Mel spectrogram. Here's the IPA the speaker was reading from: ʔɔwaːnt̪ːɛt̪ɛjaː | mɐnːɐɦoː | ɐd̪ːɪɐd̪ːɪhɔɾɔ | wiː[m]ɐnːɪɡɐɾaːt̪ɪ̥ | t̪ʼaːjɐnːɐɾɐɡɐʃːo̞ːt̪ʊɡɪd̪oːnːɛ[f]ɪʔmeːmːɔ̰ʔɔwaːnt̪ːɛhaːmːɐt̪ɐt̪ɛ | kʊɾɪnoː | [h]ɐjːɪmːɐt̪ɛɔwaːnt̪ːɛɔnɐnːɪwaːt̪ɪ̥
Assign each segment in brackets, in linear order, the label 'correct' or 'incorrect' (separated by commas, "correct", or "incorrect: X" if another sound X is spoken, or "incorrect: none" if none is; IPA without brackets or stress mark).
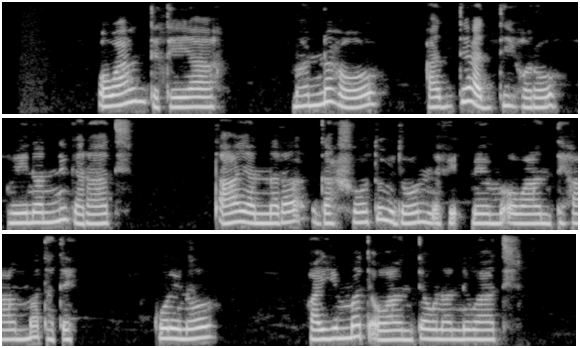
incorrect: n, correct, incorrect: f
